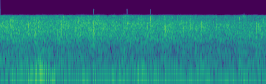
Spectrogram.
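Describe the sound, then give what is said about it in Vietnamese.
An audience claps in a dense, steady burst of applause called for by a bishop during a talk about Jesus, many hands patting at once with no break for a few seconds, with no voices over it. “Giỏi lắm, cảm cha thầy cho con một tràng pháo tay.”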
